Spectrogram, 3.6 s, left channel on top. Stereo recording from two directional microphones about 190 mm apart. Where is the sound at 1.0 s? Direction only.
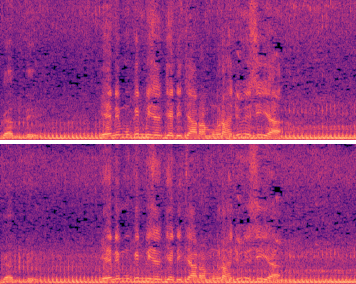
20° left (ahead or behind).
